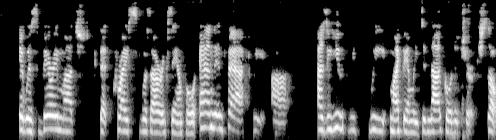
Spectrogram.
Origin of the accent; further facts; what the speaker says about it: United States; Yes, I am an American.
